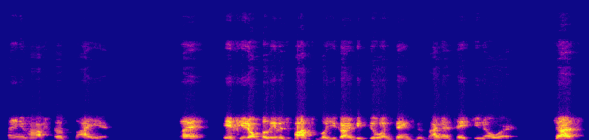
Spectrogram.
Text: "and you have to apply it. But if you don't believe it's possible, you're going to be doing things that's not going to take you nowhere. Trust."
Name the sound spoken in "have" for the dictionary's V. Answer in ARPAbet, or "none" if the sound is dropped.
F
